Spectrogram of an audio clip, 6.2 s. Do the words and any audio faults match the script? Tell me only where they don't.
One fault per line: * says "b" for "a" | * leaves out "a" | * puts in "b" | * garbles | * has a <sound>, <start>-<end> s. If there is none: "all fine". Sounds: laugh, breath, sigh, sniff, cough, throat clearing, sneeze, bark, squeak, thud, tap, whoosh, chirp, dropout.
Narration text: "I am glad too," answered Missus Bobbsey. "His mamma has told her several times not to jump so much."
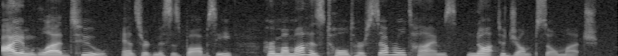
* says "Her" for "His"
